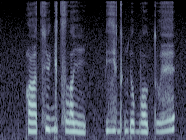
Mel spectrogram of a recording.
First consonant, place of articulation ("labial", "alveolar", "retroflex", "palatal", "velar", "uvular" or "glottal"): uvular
